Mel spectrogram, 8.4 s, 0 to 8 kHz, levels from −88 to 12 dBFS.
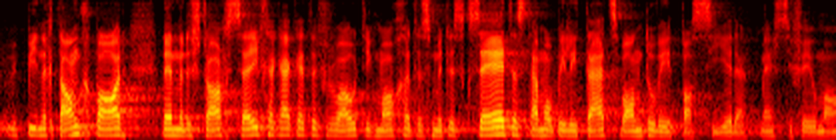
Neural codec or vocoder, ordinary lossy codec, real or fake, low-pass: none; none; real; none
